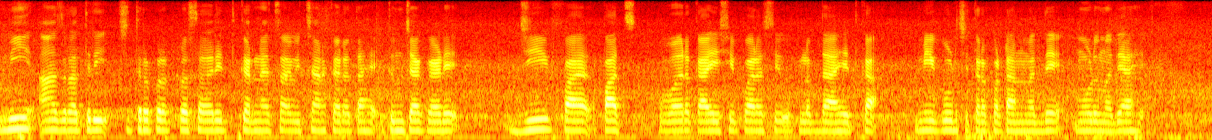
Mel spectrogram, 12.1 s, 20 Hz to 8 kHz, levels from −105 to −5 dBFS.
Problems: constant background noise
